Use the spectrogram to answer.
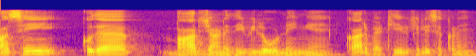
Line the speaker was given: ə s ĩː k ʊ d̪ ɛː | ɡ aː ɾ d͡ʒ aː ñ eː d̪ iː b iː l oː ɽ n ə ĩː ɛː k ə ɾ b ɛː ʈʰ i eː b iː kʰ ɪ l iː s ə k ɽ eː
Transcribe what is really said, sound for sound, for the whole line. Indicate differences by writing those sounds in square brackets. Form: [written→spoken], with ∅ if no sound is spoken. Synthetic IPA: ə s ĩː k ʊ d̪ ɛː | [ɡ→b] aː ɾ d͡ʒ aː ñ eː d̪ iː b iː l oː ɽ n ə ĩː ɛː k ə ɾ b ɛː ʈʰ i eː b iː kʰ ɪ l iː s ə k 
